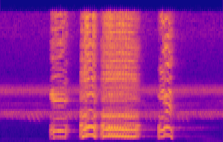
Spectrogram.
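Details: Red junglefowl rooster crowing at a decoy rooster in a season when the birds are not yet aggressive and only trade greetings. The crow is a loud, clear four-part phrase: a brief first note, two long strong notes, then a short clipped ending, over a constant high insect hum.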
